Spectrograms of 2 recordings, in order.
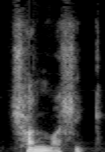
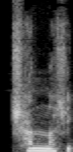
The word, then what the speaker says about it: ষাণ্মাষিক: মূর্ধন্য সরাসরি এবং ক যার শুদ্ধ উচ্চারণ হবে সানমাসিক সান্নাসিক নয় শুদ্ধ উচ্চারণ সান্মাসিক এখন প্রশ্ন হতে পারে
